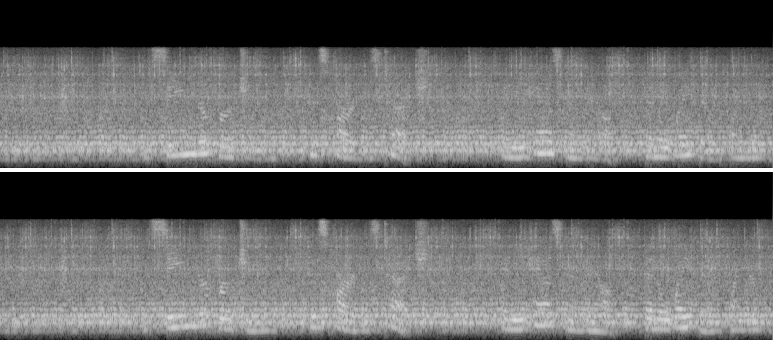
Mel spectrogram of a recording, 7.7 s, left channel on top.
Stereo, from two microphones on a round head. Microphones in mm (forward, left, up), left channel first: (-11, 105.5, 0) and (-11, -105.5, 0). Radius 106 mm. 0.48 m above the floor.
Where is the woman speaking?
25° right (ahead or behind), 1.0 m.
